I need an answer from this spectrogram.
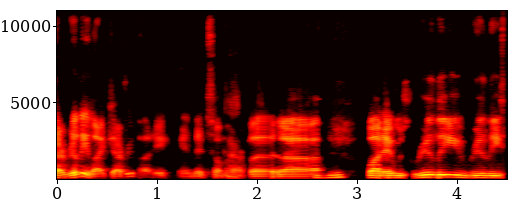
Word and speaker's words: Midsommar: Well, we're going to say Midsommar because he put the damn A in there, so we might as well use it.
